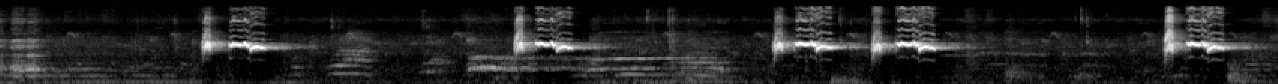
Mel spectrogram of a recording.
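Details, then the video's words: Sooty-headed bulbul singing actively in the morning, calling out to rivals: short bright whistled phrases that drop in pitch, some doubled, given five times at uneven gaps, with a few soft lower tones in between. "Suara burung kutilang memanggil lawan di pagi hari"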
